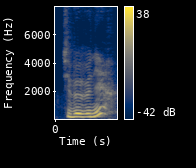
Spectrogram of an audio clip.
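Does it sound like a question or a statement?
question. It is said with a questioning intonation. It asks whether the listener wants to come. "the questions would be"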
